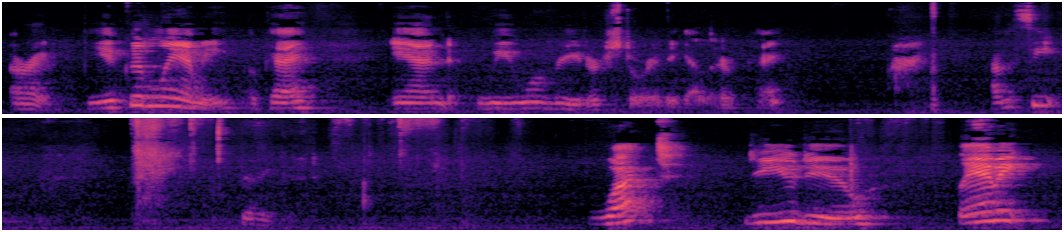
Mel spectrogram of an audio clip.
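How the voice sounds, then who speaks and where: A woman hosting a story time for young children, talking in simple, patient, expressive phrases with frequent questions. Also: mid-range voice, moderate pace, long pauses, rough recording. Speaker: children's church story host.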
